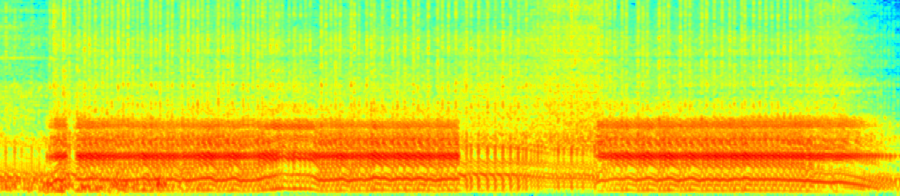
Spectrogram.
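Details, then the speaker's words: Sachs Dolmar chainsaw being sorted for ignition timing issues: steady, even two-stroke buzzing idle with a brief dip midway, then smooth again; normal idle. "too far away. Yeah, she idles nicely."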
